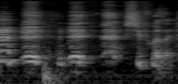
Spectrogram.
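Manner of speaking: laughing. Real, not acted.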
